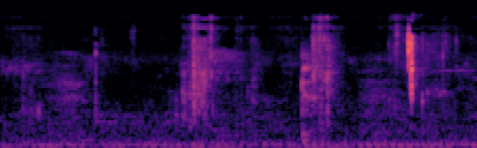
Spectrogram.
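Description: Faint footsteps crunching on leaf-strewn ground, a few soft crackles about one and one and a half seconds in.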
